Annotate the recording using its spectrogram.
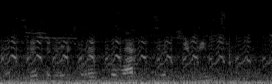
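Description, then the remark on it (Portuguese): A noisy crowd of seagulls calls over and over outdoors at a fishing harbour, harsh squawks overlapping continuously, with a low rumbling background throughout. “Portanto, à volta da mesa, mas ao ar livre, com a vizinhança das gaivotas.”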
